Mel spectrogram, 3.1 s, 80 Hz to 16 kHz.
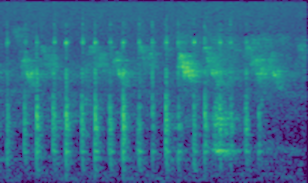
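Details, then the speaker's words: Honda CG 125 2003 engine opened up: loose, uneven clacking about three a second as the connecting rod is rocked by hand, showing very large big-end play; piston skirt scored from slapping, rod must be replaced. "para você ver a folga que tá ó uma folga muito grande ó acho Dá para vocês ver aí o barulho mais ou menos aí"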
